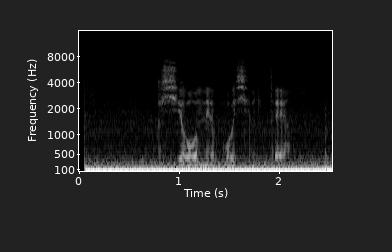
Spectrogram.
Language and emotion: Russian, neutral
